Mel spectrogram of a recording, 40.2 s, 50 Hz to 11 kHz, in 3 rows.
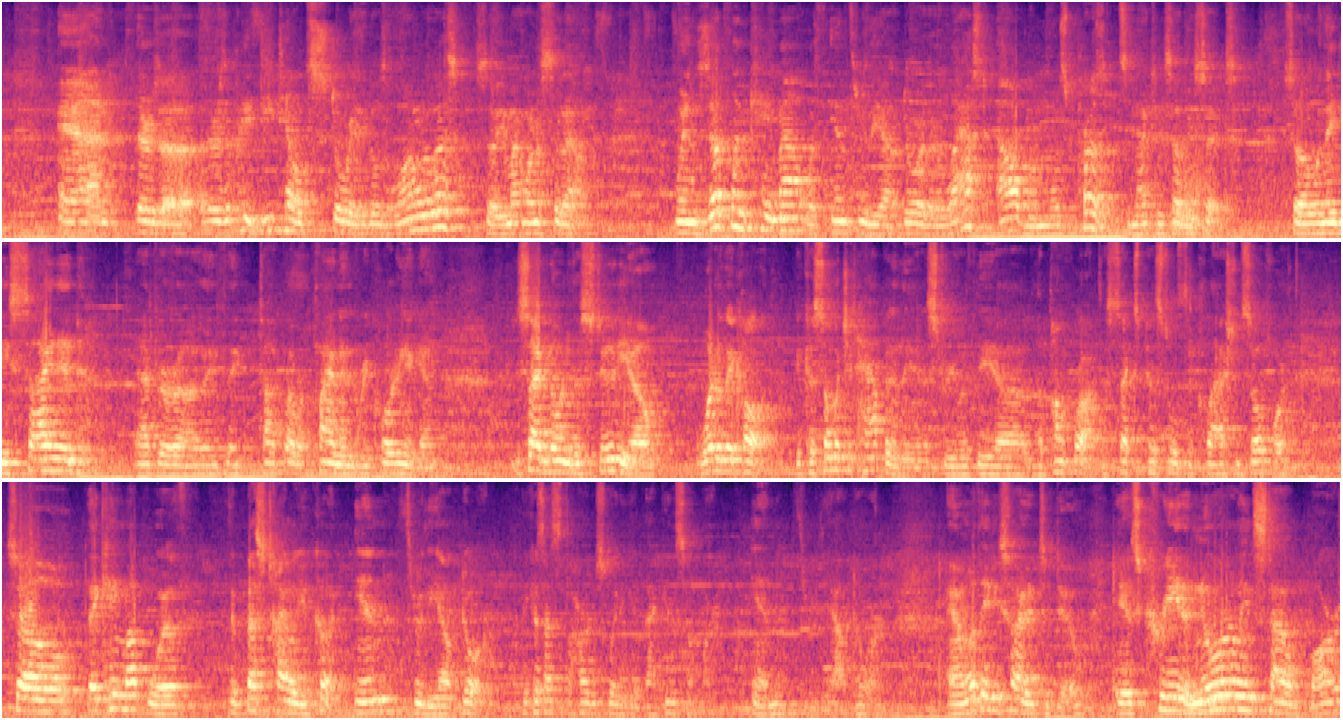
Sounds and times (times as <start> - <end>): Music: 0.0 - 40.1
Speech: 0.6 - 6.1, 6.7 - 17.9, 18.5 - 40.1.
